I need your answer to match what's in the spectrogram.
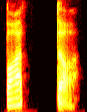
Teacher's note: I'm not going to make a bot because the T and the TH are close, so I'm getting ready for the TH.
